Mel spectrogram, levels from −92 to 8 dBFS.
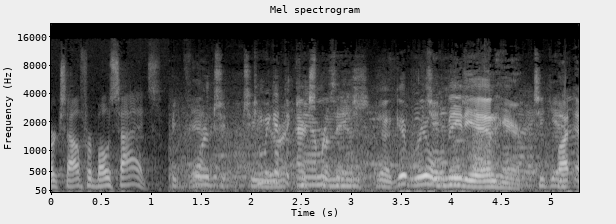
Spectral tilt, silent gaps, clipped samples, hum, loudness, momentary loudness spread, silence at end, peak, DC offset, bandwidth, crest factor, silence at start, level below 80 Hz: -5 dB/octave; none; under 0.1%; none; -21 LUFS; 13 LU; 0 s; -4 dBFS; under 0.1%; 14.5 kHz; 16 dB; 0 s; -54 dBFS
